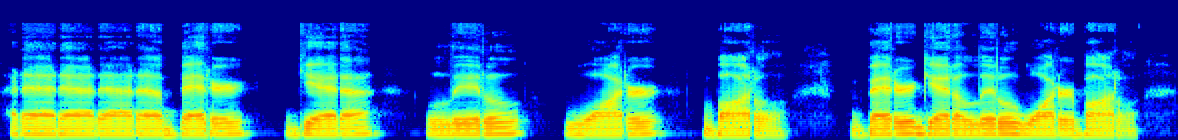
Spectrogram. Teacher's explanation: it's a flap or tap. That's like a light d.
